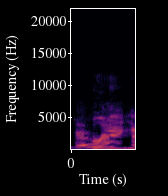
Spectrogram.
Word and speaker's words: meringue: Meringue? – Meringue. That's right. Nope, meringue is right.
